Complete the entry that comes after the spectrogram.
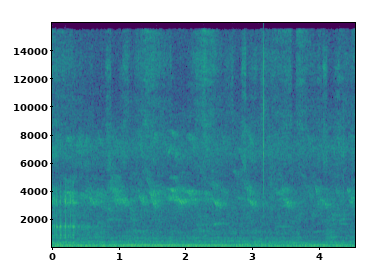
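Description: Small birds chirping in the background: short, high chirps repeating every half second or so over a low, steady hum.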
